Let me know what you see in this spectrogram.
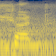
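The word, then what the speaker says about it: should: silent letter हम देखेंगे यदि एल के बाद डी एफ के या एम आ जाए तो एल साइलेंट होता है जैसे कि शुड वुड देखो शुड के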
